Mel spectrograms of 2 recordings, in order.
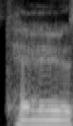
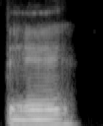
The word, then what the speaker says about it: Te: Some people call it te, some people call it de or de.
